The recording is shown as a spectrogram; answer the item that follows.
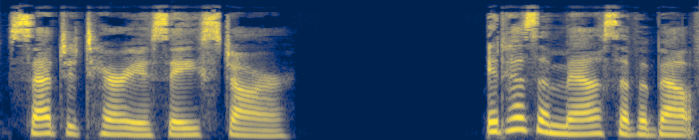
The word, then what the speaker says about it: Sagittarius A*: The supermassive black hole at the center of our own Milky Way is called Sagittarius A*, pronounced Sagittarius A star.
